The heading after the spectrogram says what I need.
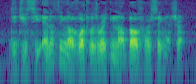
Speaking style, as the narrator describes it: asked Poirot sharply

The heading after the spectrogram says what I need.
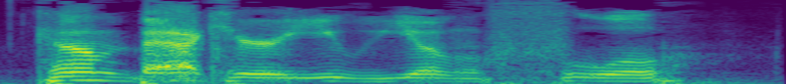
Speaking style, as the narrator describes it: Spradley called hoarsely

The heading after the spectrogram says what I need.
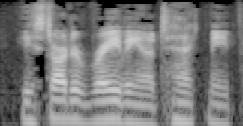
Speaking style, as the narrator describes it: panted the captain

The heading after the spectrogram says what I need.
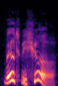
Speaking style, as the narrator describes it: exclaimed Miss Chubb

